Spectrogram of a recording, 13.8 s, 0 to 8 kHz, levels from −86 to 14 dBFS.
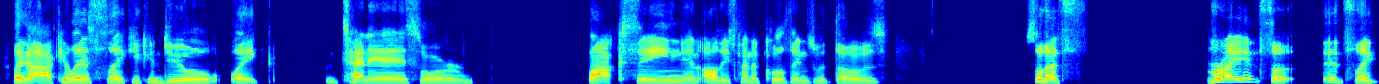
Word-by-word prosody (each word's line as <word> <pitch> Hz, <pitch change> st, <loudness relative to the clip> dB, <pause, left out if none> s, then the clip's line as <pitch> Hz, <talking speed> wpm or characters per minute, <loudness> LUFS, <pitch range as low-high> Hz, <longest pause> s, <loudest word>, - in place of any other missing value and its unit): Like 215 Hz, -1 st, +6 dB
a -, -, +7 dB
Oculus, 205 Hz, +3 st, +3 dB
like, 180 Hz, -2 st, 0 dB
you 205 Hz, -, -6 dB
can 205 Hz, -5 st, -6 dB
do, 175 Hz, -2 st, -1 dB
like, -, -, -1 dB, 0.9 s
tennis 160 Hz, +1 st, +2 dB
or 145 Hz, -3 st, -5 dB, 1.2 s
boxing 155 Hz, 0 st, +2 dB
and 150 Hz, -1 st, -6 dB
all 160 Hz, -, +3 dB
these 150 Hz, +1 st, -5 dB
kinda 140 Hz, +2 st, -6 dB
cool 155 Hz, -, -4 dB
things 155 Hz, +1 st, -7 dB
with 155 Hz, 0 st, -12 dB
those. 80 Hz, -, -4 dB, 1.4 s
So 235 Hz, -, +3 dB
that's 200 Hz, -4 st, +2 dB, 1.2 s
Right? 255 Hz, +1 st, +4 dB
So -, -, +1 dB, 0.3 s
it's, 205 Hz, 0 st, -4 dB
like 180 Hz, +4 st, +2 dB
175 Hz, 110 wpm, -23 LUFS, 155-205 Hz, 1.4 s, a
